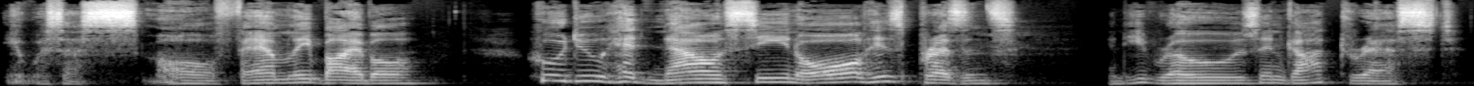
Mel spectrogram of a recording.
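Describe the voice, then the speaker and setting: A man's voice: medium pitch, animated, a little slow, lightly acted. A man playing a wry humorist narrator in a comic radio play, telling the story with mock solemnity and dramatic emphasis. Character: wry humorist narrator gently mocking a boy's gifts.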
